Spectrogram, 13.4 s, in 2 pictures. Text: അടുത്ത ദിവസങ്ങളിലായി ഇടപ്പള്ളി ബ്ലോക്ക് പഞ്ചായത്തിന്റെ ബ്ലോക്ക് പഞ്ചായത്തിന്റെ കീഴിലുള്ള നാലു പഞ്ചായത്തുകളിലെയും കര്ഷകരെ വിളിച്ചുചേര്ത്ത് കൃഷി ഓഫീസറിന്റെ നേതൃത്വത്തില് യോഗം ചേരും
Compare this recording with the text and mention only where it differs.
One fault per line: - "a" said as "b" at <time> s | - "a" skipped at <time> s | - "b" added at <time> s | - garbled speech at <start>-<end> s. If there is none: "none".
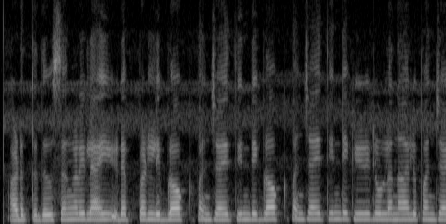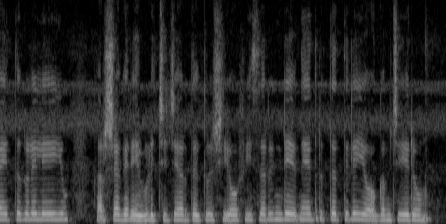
none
